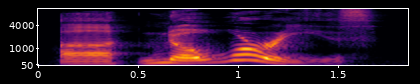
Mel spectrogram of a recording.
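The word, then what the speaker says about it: NxWorries: No Worries. Or NX Worries, if you want to annoy people by pronouncing the X.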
